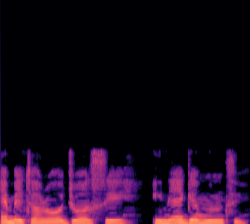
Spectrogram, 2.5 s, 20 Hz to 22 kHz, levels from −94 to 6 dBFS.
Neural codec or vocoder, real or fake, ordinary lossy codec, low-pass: none; real; none; 7.2 kHz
